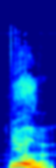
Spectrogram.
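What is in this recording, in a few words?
"ning", Mandarin, tone 4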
